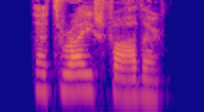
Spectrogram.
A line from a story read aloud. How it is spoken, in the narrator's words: Katie said with a sigh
